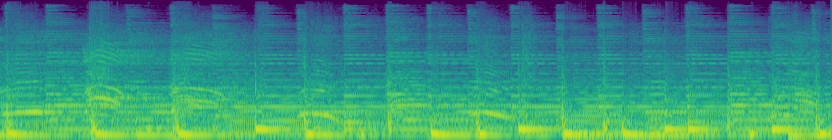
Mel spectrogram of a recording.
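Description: Live Javanese jaranan dance music: a percussion-led ensemble with quick, regular drum strokes about four a second over sustained low gong-like tones and a bending melodic line.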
